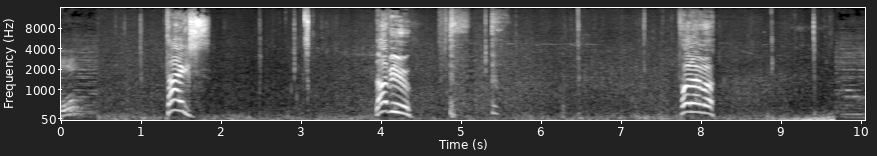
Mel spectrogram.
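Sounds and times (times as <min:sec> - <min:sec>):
faint clicks: 0:02.4 - 0:03.3, 0:04.7 - 0:06.6, 0:07.2 - 0:07.5, 0:08.8 - 0:09.6.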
